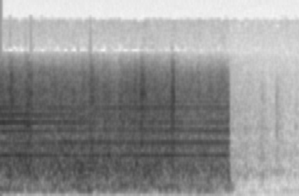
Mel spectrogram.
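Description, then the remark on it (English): A train rolls along its rails in a loud, steady rumble with a faint metallic whine running through it, then cuts off abruptly, leaving near-silence. “A train may be an old-fashioned way to travel, but an upper berth can be a lovely place to go when it's your time to go.”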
